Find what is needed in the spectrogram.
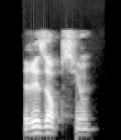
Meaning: resorption
- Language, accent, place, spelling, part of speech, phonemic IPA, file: French, France, Lyon, résorption, noun, /ʁe.zɔʁp.sjɔ̃/, LL-Q150 (fra)-résorption.wav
